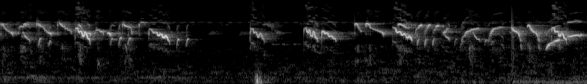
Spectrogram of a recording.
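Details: Little white-eye bird with a melodious voice: fast bursts of high, twittering downslurred notes, a short silent pause with a single thump near the middle, then more rapid chirping phrases.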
